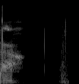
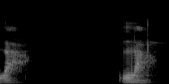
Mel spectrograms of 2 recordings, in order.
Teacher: पार्श्विक वर्ण में मुख द्वार बीच में बंद हो जाता है और हवा दोनों ओर से निकल जाती है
